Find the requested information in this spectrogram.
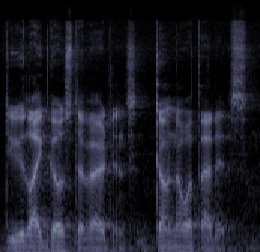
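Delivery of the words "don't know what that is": ordinary talk, nothing marked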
